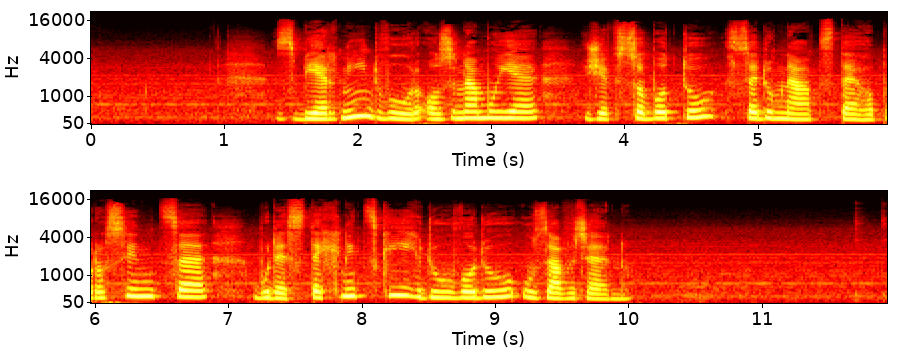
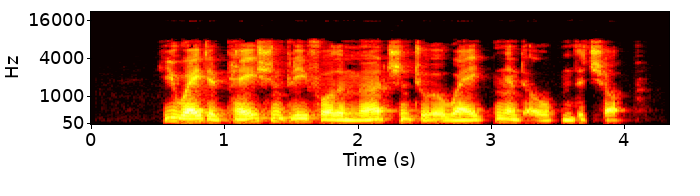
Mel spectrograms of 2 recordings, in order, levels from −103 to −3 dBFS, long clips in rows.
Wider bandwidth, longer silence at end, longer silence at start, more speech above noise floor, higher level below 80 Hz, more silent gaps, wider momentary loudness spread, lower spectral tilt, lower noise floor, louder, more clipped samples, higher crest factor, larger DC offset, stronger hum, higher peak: first, 14.5 kHz vs 8 kHz; first, 1.9 s vs 0.35 s; first, 1.1 s vs 0.55 s; second, 30 dB vs 49 dB; about the same, -64 dBFS vs -60 dBFS; neither; about the same, 8 LU vs 10 LU; about the same, -5 dB/octave vs -5.5 dB/octave; second, -49 dBFS vs -70 dBFS; first, -19 LUFS vs -22 LUFS; neither; about the same, 18 dB vs 20 dB; neither; neither; about the same, 0 dBFS vs -2 dBFS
